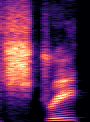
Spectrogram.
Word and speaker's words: street: Sucre, coach, the word street and straight. Yeah. So to the American, they're very different. The street is called a long E and straight is called a long A.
